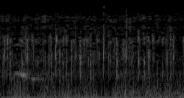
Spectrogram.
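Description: Wind buffeting an outdoor microphone: a steady low rumble, with a brief faint shout about a quarter-second in.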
